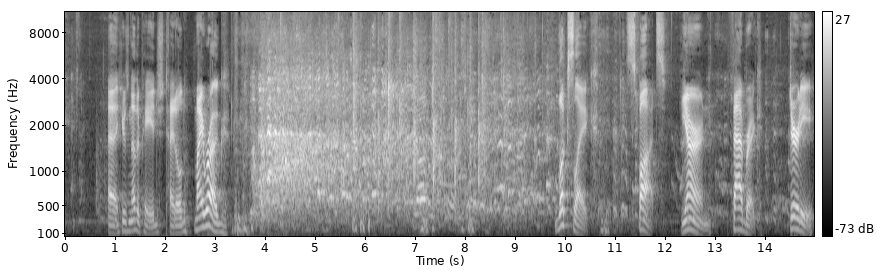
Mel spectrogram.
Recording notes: Recorded live at The Company House in Halifax.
